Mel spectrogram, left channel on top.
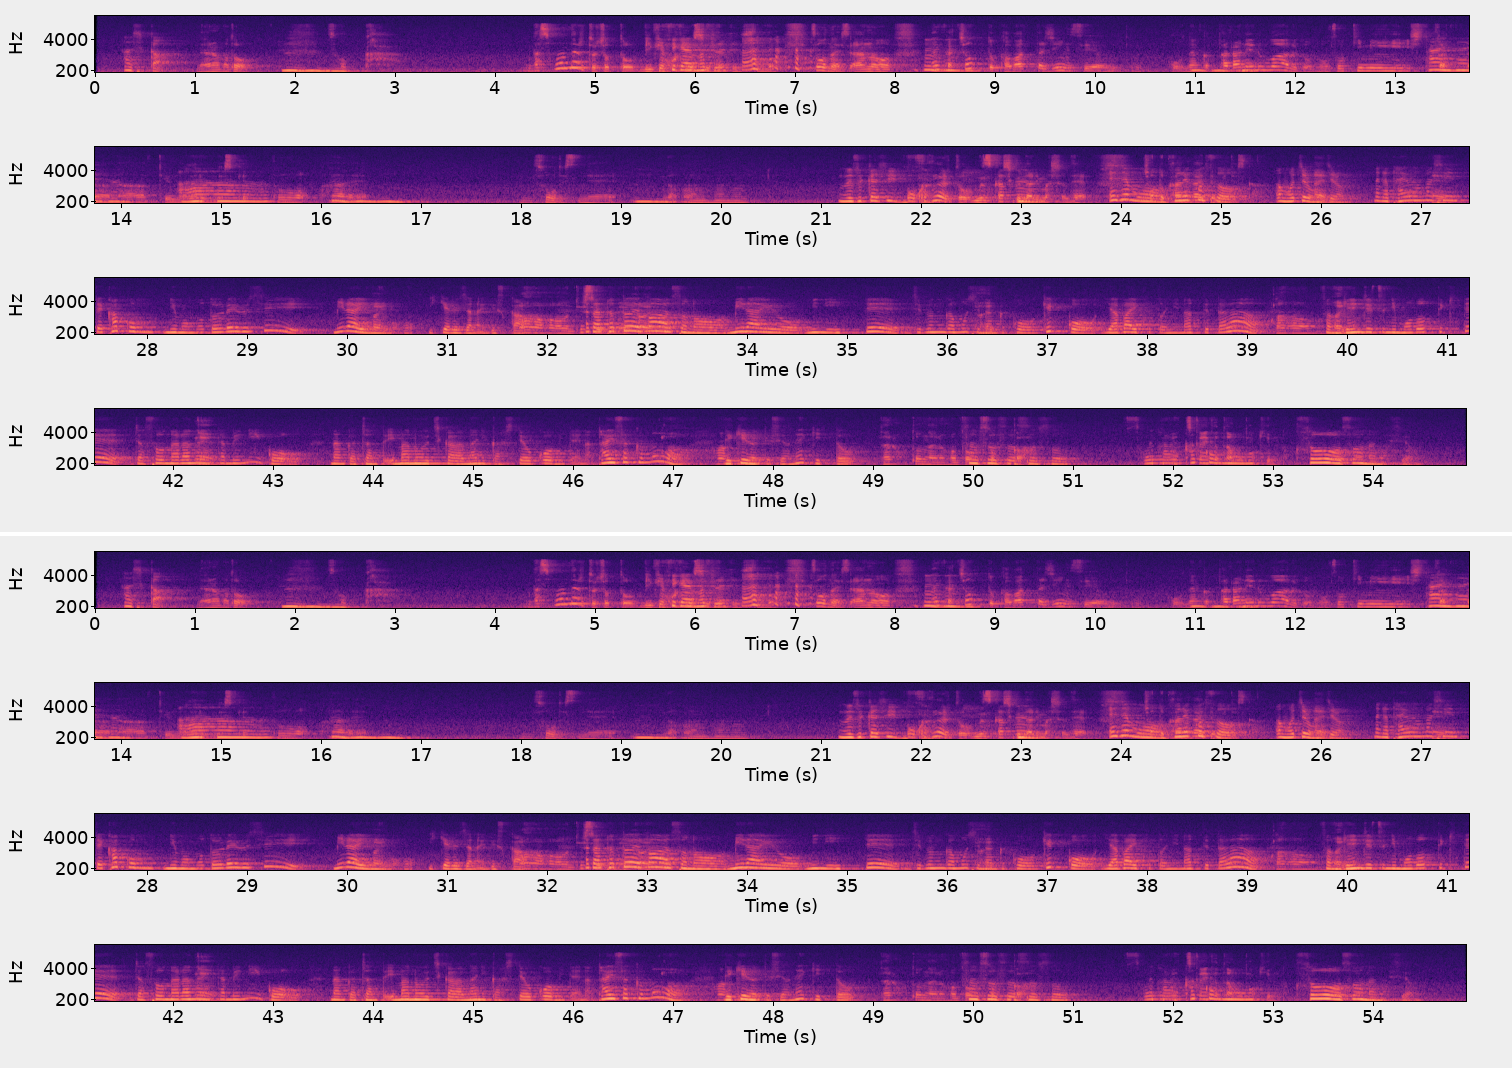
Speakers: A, on the right; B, on the left.
A: 確か。
B: なるほど。
A: うんうんうん。
B: そっか。まあそうなるとちょっと微妙かもしれないですね。
A: 違いますね。<laughs>
B: そうなんです。あの、
A: うんうんうん。
B: なんかちょっと変わった人生を、をなんかパラレルワールドを覗き見したかったなっていうのはあるんですけど、
A: うんうんうん。はいはいはい。ああ、
B: は
A: うんうん
B: い。そうですね。
A: うん。
B: な、うーん。
A: うん。難しいですよね。
B: そう考えると難しくなりましたね。
A: うんえ、でも、
B: ちょっと考えてもいいですかはい。
A: それこそ、あ、もちろんもちろん。なんかタイムマシンって過去にも戻れるし、
B: ええ。
A: 未来にも行けるじゃないですか。
B: はい。ああ、ですよね。
A: だから例えば、
B: はい。
A: その未来を見に行って、自分がもしなんかこう結構やばいことになってたら、
B: はい。ああ、
A: その現実に戻ってきて、
B: はい。
A: じゃあそうならないために、
B: ね
A: こう、なんかちゃんと今のうちから何かしておこうみたいな対策もできるんですよね、
B: え。あ
A: きっと。
B: あ、なるほど、なるほど。
A: そうそうそうそうそう。
B: そっか。そういう使い方もできるのか。
A: だから過去も、そうそうなんですよ。
B: うんうんうん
